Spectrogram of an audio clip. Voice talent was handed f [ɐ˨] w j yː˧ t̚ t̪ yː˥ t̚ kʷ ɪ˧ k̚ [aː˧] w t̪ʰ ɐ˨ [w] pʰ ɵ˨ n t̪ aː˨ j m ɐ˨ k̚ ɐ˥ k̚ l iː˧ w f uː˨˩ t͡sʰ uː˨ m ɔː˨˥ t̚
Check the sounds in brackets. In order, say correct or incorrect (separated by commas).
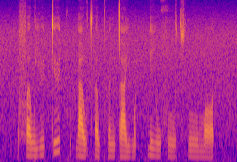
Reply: correct, incorrect, correct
